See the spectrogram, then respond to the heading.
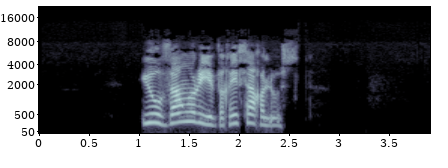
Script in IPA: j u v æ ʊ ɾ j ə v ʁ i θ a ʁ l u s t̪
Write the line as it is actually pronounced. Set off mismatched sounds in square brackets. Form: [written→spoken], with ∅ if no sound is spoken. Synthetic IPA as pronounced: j u v æ ʊ ɾ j ə v ʁ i θ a ʁ l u s t̪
